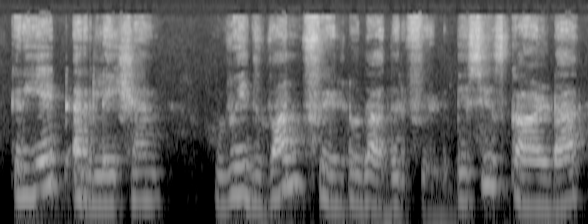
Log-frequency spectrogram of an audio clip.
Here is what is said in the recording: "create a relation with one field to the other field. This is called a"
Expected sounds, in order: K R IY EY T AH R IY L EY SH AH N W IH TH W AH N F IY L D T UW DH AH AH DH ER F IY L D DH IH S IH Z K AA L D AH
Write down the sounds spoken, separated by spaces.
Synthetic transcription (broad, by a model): K R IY EY T AH R IY L EY SH AH N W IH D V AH N F IY L D T UW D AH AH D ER F IY L D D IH S IH Z K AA N D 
